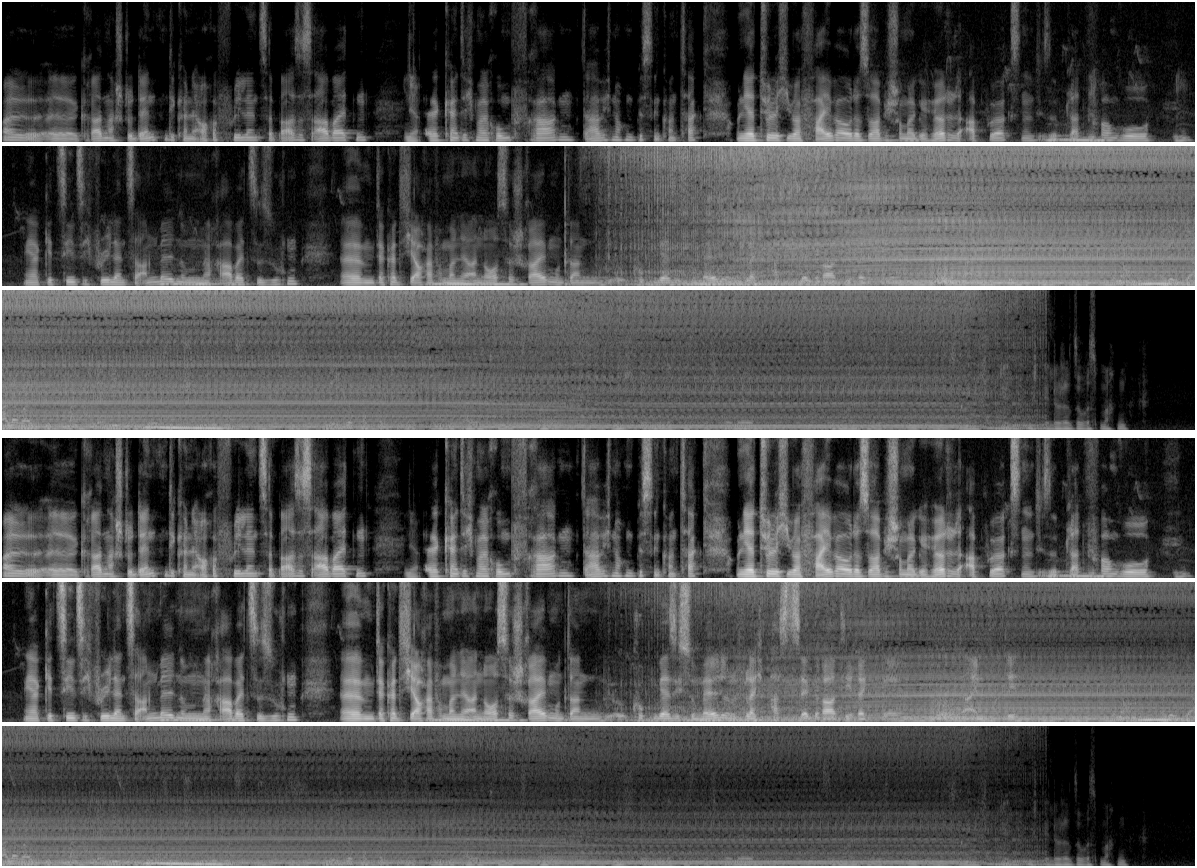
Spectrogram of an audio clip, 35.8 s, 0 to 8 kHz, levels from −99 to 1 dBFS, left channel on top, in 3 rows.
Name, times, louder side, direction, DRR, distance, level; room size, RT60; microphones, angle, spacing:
voice 1, 0.0-3.7 4.2-11.5 12.1-22.1, right 6 dB, 60° right, 0.3 m, -32 dB
Wild animals, 8.8-9.2 10.4-11.1 13.5-14.4 16.1-17.2 18.7-19.7 21.2-22.3 23.1-23.9 25.2-26.2, equal, 10° right, 0.8 m, -37 dB
sound 1, 17.6-34.3, left 6 dB, 80° left, 1.4 m, -35 dB
voice 2, 23.0-29.4 29.9-31.5 31.9-35.1, left 1 dB, 55° left, 2.7 m, -46 dB
head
